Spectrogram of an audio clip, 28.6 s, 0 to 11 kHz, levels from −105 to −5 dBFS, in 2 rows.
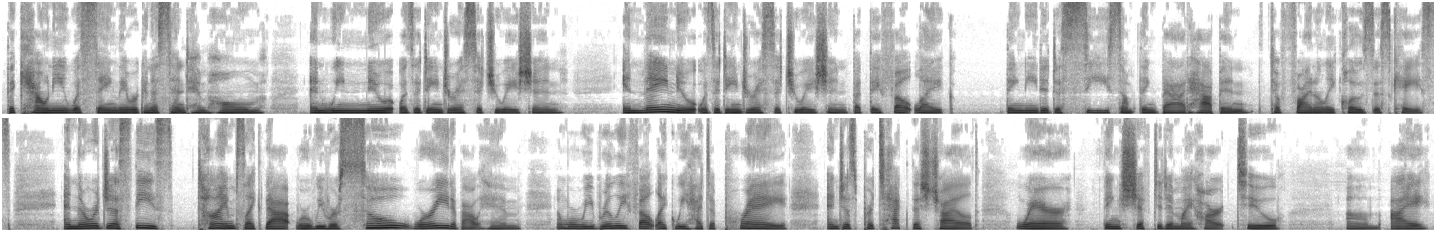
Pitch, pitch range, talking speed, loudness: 165 Hz, 155-180 Hz, 170 wpm, -24 LUFS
